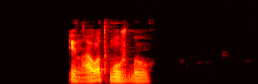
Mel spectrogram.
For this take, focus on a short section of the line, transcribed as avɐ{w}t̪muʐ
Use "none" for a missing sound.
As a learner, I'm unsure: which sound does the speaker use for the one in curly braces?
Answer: none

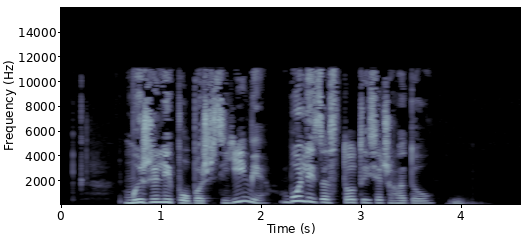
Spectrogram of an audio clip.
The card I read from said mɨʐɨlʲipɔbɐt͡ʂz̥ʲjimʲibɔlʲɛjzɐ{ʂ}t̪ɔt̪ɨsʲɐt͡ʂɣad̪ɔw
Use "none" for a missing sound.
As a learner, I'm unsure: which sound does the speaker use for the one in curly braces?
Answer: s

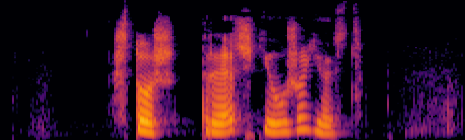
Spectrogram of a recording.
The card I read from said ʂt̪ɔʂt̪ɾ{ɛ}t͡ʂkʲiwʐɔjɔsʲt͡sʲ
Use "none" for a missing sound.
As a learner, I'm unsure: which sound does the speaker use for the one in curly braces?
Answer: ɛ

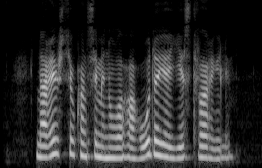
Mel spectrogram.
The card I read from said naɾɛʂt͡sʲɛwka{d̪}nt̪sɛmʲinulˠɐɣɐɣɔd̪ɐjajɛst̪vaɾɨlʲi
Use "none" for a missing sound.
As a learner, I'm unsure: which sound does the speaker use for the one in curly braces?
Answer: none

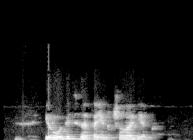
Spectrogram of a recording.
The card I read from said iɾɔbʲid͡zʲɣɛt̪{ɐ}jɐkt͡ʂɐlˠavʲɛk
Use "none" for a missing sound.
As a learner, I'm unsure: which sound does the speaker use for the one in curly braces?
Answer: ɐ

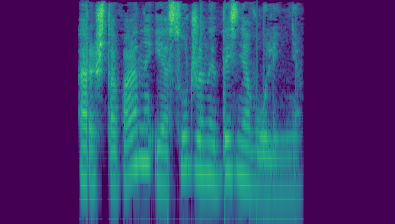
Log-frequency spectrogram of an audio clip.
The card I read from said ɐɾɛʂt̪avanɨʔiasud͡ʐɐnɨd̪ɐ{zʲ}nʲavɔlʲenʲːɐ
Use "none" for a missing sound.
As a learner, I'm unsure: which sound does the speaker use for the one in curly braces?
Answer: zʲ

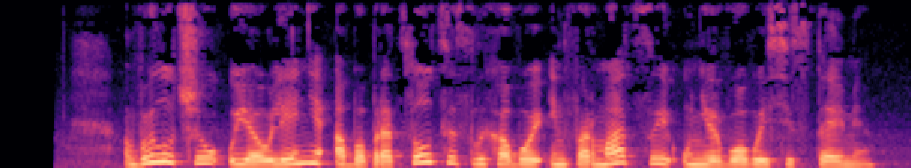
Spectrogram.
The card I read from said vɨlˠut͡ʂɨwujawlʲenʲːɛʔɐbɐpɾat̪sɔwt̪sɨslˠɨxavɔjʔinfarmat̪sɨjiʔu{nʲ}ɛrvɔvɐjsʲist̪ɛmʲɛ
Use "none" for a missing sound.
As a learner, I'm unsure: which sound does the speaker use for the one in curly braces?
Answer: nʲ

